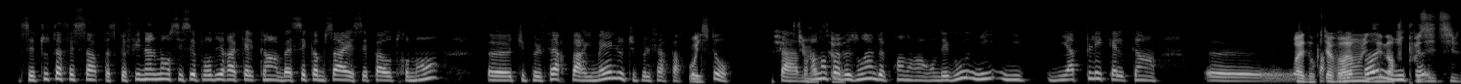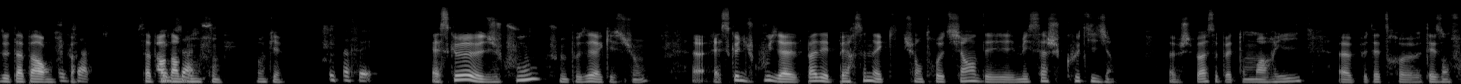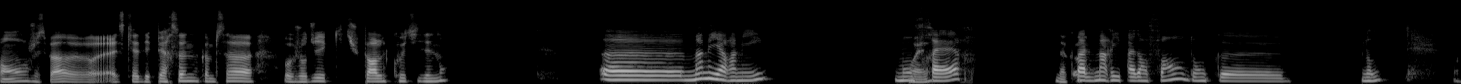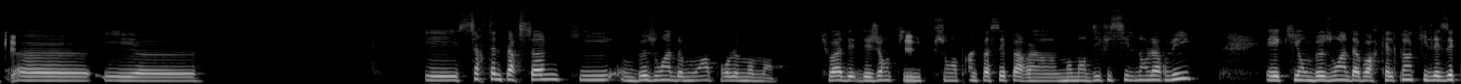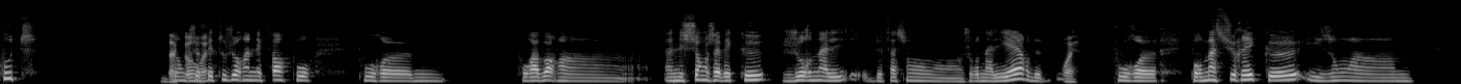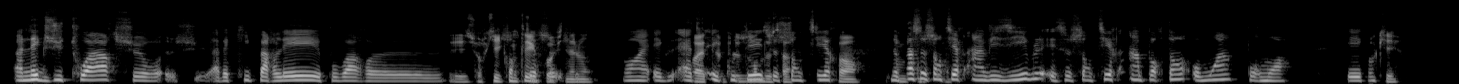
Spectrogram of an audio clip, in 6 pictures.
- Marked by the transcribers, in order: tapping; unintelligible speech
- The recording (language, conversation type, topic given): French, podcast, Comment choisis-tu entre un texto, un appel ou un e-mail pour parler à quelqu’un ?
